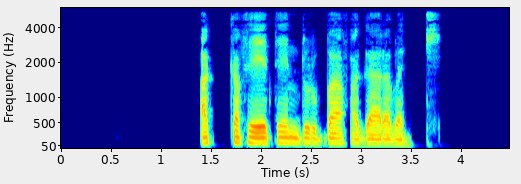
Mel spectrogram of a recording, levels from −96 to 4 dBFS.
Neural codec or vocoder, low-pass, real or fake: none; 5.4 kHz; real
